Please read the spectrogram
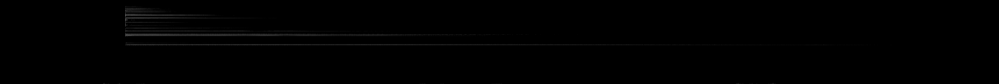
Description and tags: medium ring of a triangle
